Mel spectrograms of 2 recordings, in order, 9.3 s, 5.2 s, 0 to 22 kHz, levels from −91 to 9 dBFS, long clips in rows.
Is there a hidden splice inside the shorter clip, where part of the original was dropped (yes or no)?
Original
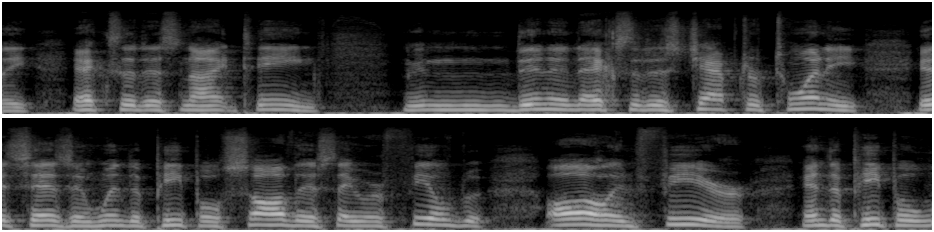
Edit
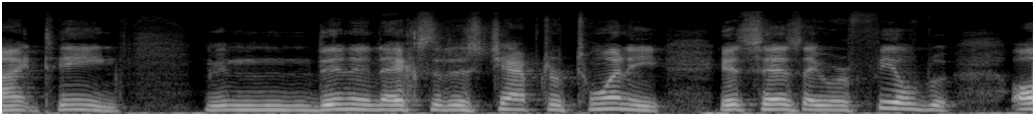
yes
